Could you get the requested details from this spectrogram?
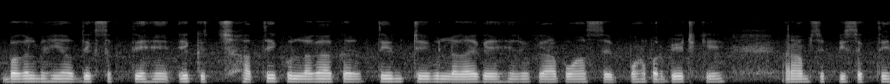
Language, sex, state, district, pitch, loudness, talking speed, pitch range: Hindi, male, Jharkhand, Deoghar, 130 Hz, -19 LUFS, 200 wpm, 125-135 Hz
